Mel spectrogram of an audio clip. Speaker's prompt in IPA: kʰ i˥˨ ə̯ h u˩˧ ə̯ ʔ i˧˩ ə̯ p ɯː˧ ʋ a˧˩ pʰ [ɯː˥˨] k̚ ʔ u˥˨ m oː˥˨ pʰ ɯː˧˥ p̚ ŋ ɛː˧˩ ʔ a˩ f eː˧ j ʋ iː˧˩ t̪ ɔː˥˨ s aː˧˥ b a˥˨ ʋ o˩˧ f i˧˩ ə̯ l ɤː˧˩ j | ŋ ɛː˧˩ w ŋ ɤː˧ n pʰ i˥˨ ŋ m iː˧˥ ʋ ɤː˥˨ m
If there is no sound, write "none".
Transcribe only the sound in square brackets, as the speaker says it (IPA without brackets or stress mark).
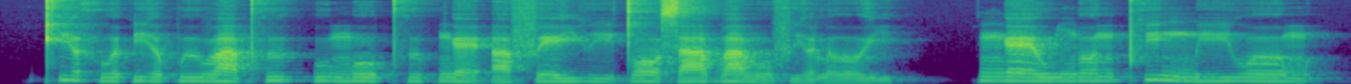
ɯː˥˨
